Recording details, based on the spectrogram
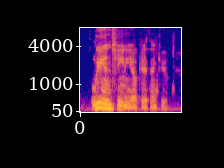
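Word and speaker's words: Leontini: This Sicily Leonati. This was a very mintstate looking coin. I wasn't too fascinated by the art, but I thought it was very well struck. And yeah, that's pronounced Leantini.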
